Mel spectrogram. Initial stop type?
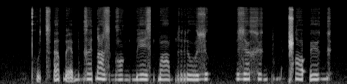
aspirated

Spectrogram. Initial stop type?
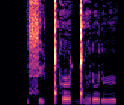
click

